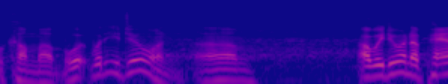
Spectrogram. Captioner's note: laughter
